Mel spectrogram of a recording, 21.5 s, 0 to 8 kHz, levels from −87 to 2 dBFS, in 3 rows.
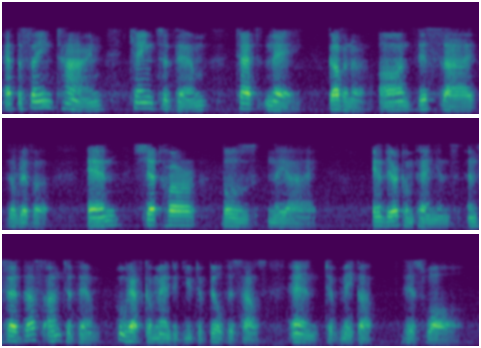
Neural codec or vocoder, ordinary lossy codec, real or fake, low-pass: none; AAC, 16 kbps; real; 7.2 kHz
